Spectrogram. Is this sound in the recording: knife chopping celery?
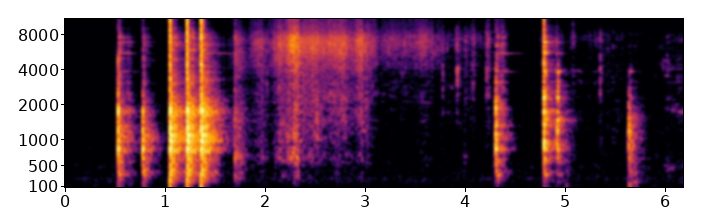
yes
